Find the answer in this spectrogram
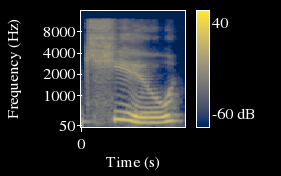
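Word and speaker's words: Kew: Um, and this is actually these statistics are from a study from the Royal Botanic Gardens in Q London and that's spelled K E W.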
